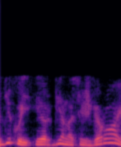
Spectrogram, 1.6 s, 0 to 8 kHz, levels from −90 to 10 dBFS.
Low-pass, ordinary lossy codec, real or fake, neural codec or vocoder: 7.2 kHz; AAC, 16 kbps; fake; codec, 16 kHz, 4 kbps, FreqCodec, larger model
